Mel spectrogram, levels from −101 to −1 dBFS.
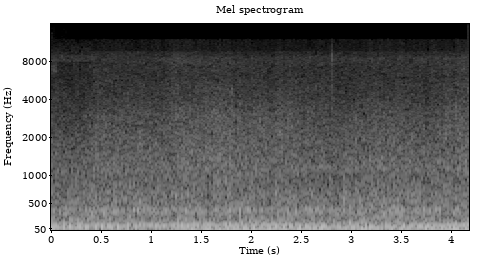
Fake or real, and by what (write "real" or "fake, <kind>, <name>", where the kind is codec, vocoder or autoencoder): fake, vocoder, BigVGAN v2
